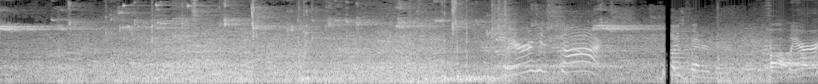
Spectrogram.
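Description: A basketball being dribbled on a hardwood court, bouncing repeatedly, with sneakers squeaking on the floor about five seconds in and again near the end, over crowd noise in a large gym.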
